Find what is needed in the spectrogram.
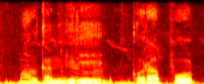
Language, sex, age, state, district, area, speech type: Odia, male, 18-30, Odisha, Malkangiri, urban, spontaneous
